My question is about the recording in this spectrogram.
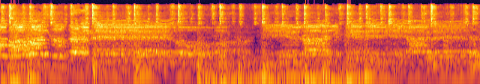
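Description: A Mundari Christian wedding song: a group of voices sings together over music with a deep bass beat.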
